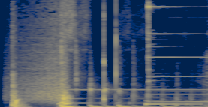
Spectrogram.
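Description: Animated logo sting made of sound effects: two low falling thumps, then a quick run of sharp pops and clicks that ends in a held, bell-like chime.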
